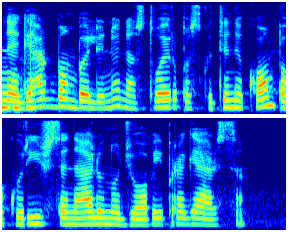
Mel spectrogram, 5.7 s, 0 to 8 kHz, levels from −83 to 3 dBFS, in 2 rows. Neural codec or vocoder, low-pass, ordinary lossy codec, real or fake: none; 7.2 kHz; MP3, 48 kbps; real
